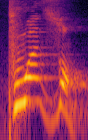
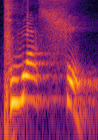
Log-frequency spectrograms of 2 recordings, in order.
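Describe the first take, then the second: First: Poison with a voiced z, pitched high; z sound. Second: Poisson with a hissed s, pitched high; s sound. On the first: Teacher setting Poison against poisson. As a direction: buzz the z in Poison. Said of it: "un seul S". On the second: Teacher setting Poisson against poison. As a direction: hiss the ss in Poisson. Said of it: "deux S". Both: Shown as a demonstration.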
